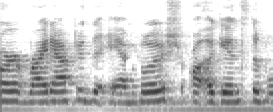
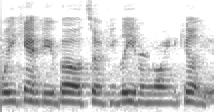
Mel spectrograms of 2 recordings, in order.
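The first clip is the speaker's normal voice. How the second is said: normal talking voice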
